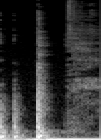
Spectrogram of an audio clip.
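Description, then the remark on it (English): A few sharp knocks on a door in a shave-and-a-haircut rhythm, two quick raps followed by a heavier third, then a steady hiss of background noise with no further knocking. “So anyway, Pelikos, you give a little shave and a haircut.”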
